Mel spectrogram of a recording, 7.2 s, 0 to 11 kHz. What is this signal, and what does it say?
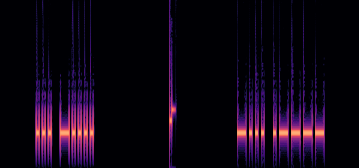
Morse code, heard as a keyed tone, about 20 wpm, 700 Hz. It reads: S6 B1
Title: Single-Letter Single-Number 20wpm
